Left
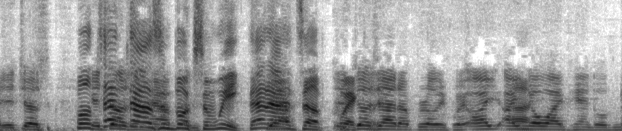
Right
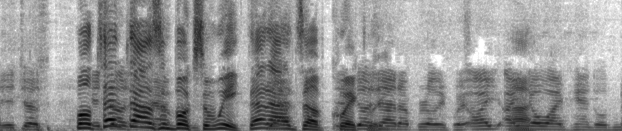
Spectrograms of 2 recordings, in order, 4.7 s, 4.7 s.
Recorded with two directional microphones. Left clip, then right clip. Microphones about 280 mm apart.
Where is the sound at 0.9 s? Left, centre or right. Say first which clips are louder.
Right 4 dB; centre.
